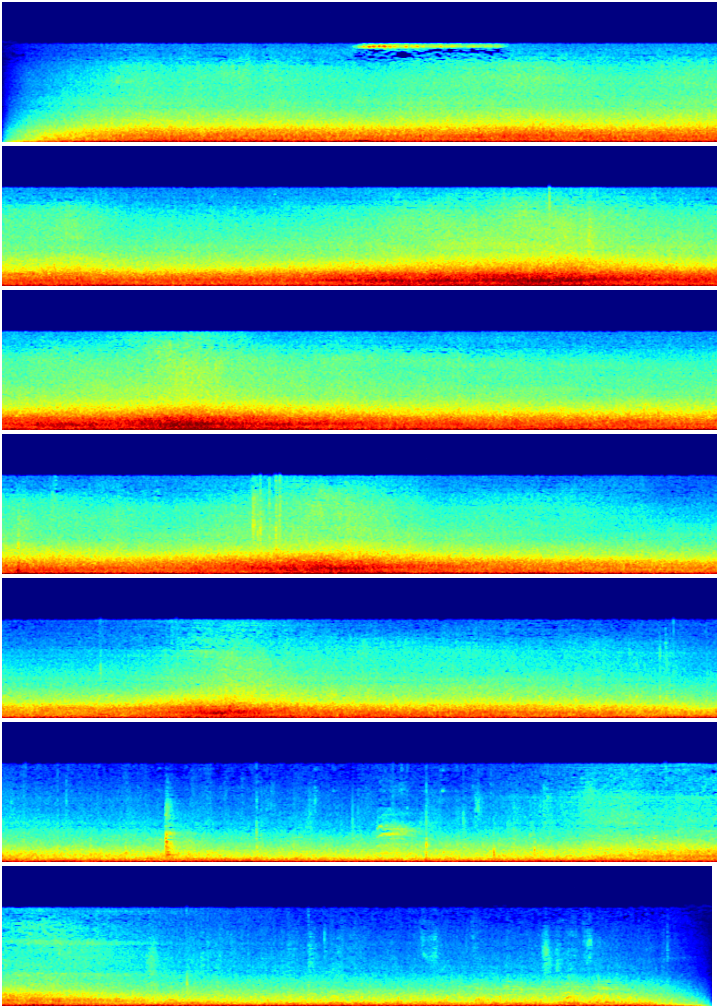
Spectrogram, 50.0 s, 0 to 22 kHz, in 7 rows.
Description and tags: City Street Sounds - Auckland, New Zealand
This was recorded standing right next to the road on Quay Street in Auckland, New Zealand. Recorded on Wednesday 17th June 2015 at 4pm. It was a cloudy day with no rain.
You can hear cars driving past, people talking in the distance, footsteps and seagulls.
